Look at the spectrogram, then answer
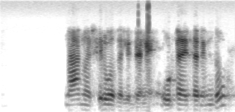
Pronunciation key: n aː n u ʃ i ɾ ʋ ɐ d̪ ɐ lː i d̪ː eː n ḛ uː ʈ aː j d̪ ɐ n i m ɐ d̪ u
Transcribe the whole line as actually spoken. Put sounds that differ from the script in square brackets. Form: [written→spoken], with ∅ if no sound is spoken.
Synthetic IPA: n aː n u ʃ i ɾ ʋ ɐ d̪ ɐ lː i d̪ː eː n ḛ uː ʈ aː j [d̪→t̪] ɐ n i m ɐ d̪ u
